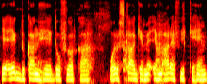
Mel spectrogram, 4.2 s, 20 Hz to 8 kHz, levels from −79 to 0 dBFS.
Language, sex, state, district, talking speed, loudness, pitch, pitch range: Hindi, male, Arunachal Pradesh, Longding, 190 wpm, -14 LUFS, 140 Hz, 135-150 Hz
